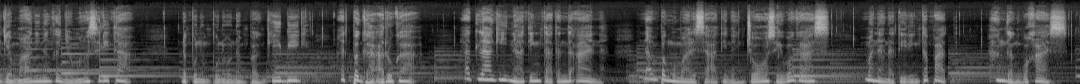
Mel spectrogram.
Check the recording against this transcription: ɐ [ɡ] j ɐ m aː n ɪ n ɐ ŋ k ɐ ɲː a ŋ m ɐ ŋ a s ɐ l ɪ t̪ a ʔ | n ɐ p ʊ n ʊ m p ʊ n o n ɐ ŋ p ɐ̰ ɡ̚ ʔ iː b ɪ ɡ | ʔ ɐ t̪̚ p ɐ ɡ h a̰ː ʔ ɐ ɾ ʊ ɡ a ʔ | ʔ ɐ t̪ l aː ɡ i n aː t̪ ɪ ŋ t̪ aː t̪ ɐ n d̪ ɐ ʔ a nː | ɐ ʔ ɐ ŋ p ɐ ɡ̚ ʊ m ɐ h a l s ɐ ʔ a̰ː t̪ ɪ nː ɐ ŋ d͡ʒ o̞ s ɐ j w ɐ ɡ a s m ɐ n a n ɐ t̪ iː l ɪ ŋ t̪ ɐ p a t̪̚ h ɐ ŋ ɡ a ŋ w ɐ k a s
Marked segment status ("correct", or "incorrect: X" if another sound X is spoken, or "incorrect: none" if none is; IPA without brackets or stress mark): correct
